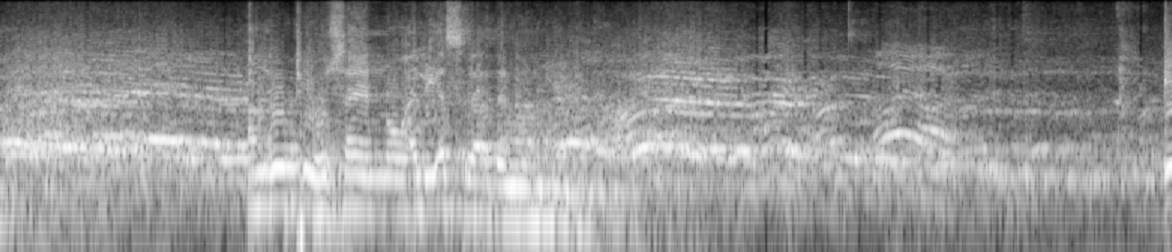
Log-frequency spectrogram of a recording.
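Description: A man speaks passionately into a microphone, heard through loudspeakers in an echoing hall.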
